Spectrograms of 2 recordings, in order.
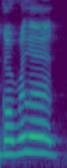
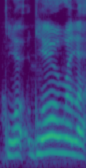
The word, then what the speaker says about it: GloRilla: hot okay yeah who's the girl is that gorilla glorilla I always say her name wrong gorilla glorious right here yeah okay the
